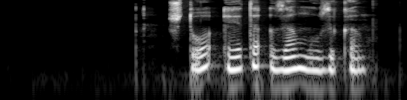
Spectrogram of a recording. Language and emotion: Russian, neutral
